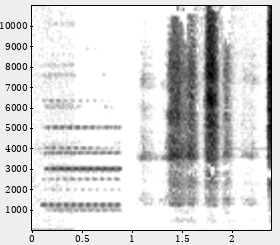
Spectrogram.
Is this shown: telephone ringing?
yes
